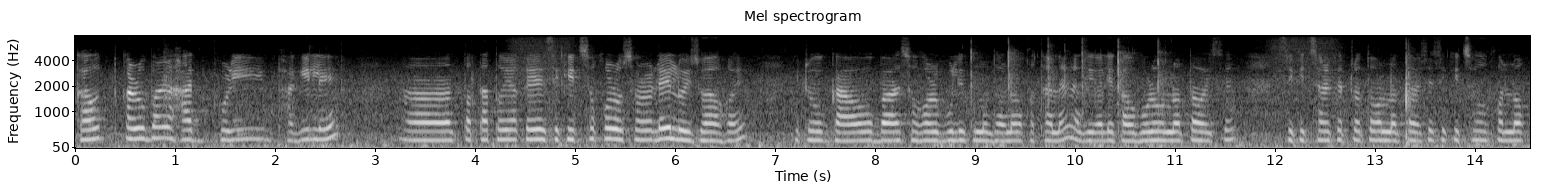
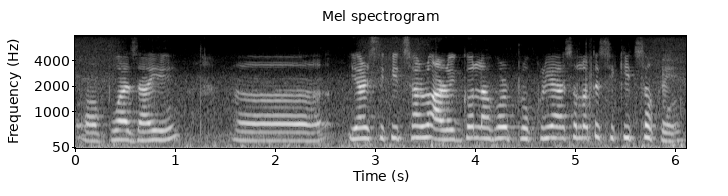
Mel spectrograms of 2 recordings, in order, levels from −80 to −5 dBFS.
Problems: background sounds at intervals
